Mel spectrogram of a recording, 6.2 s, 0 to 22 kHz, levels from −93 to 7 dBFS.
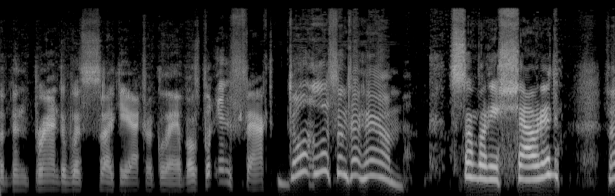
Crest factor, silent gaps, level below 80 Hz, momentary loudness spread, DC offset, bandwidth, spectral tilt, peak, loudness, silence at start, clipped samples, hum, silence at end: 20 dB; none; under -90 dBFS; 16 LU; under 0.1%; 19 kHz; 0 dB/octave; -8 dBFS; -25 LUFS; 0 s; under 0.1%; none; 0 s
